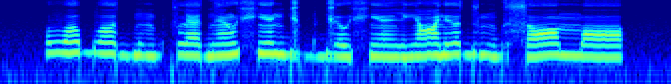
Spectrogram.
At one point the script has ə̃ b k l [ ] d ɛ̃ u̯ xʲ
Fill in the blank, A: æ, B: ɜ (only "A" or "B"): A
